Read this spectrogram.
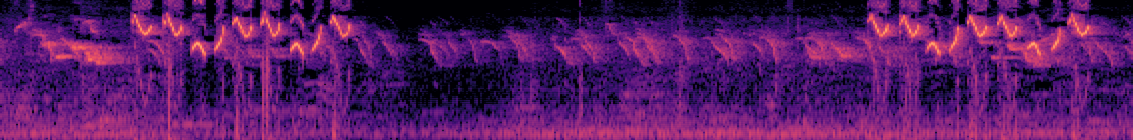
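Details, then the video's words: Lively cinereous tit song meant to provoke other tits to sing. Two bursts of quick, bright, repeated high two-note phrases open and close the recording, with a quieter gap of faint chirps between them. "Jika Glatik Batu Anda Di Pancing Dengan Kicauan Glatik Batu Gacor Ini"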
